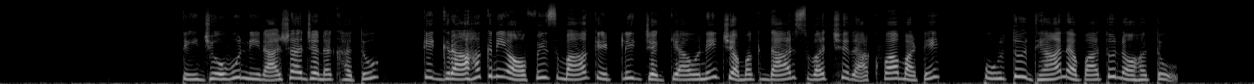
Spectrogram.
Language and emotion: Gujarati, sad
